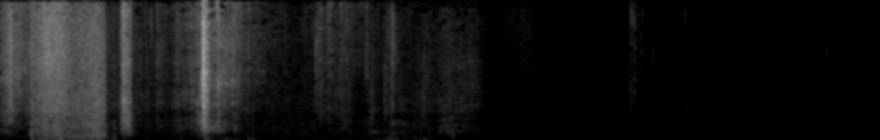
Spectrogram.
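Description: Crunching and rustling of a person moving in snow, with a sharp click about a second in; it stops after about two and a half seconds.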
